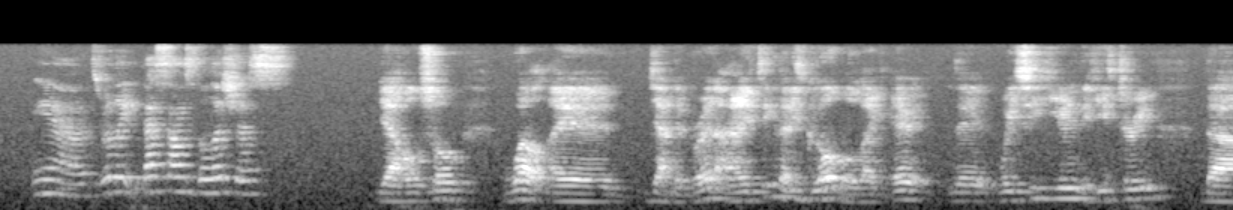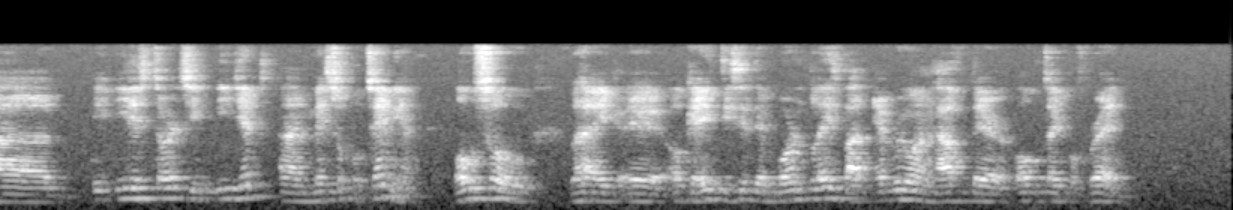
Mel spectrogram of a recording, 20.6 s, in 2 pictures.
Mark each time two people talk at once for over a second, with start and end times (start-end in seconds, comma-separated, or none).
none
